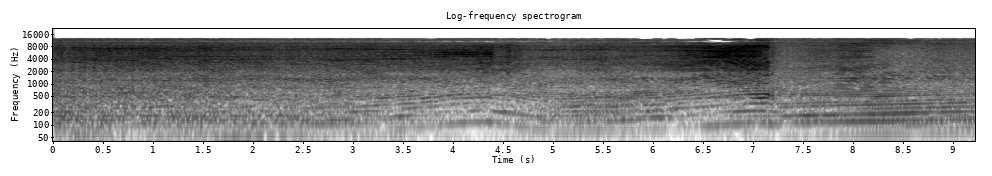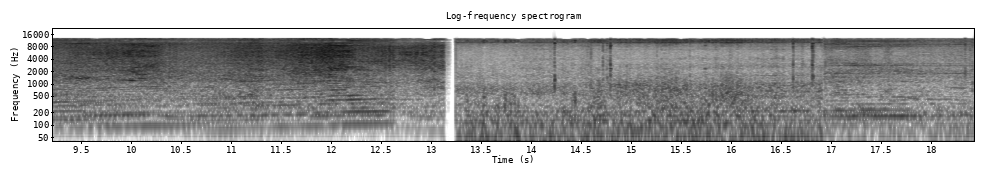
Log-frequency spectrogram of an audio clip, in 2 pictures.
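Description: A group of classic scooters' two-stroke engines running and revving as they ride past one after another, their pitch rising and falling as each goes by. After a sudden cut about 13 seconds in, a steadier low engine hum with heavy low rumble.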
